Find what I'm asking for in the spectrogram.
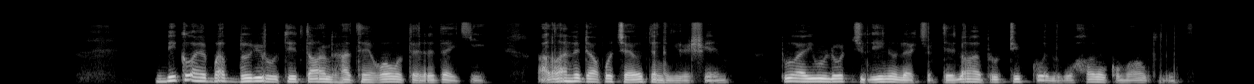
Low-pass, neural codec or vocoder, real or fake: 7.2 kHz; codec, 16 kHz, 1 kbps, FunCodec, trained on LibriTTS, 50 frames a second; fake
